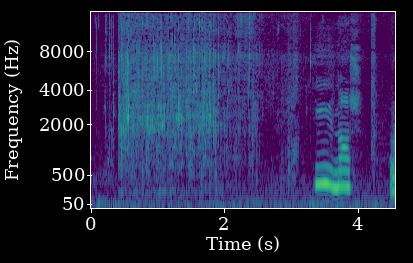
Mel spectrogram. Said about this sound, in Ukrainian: І добираємо до повного відра водою.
